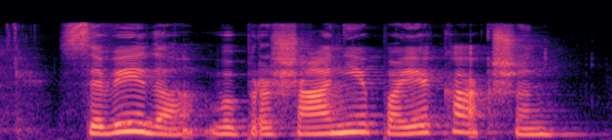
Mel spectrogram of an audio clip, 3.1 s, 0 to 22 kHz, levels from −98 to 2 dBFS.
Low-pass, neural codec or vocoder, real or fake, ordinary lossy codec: 10.8 kHz; none; real; none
